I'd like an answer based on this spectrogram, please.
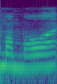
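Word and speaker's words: Momoa: or something really cuz his name's Mamoa and it rhymes with Samoa I will I racist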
